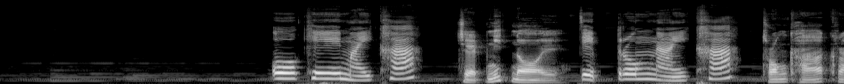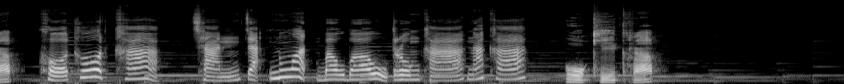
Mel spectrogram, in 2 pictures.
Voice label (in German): dialog; thai massage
